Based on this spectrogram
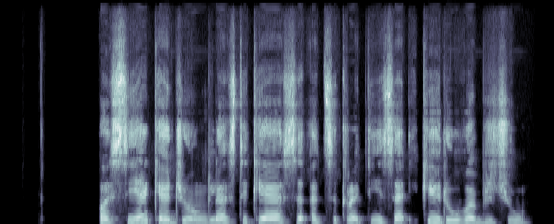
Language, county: Lithuanian, Vilnius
